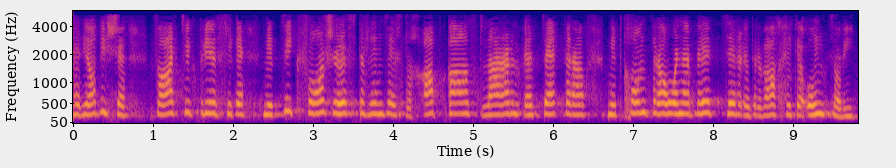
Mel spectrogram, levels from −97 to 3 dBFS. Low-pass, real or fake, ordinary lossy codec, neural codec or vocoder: 5.4 kHz; fake; MP3, 32 kbps; codec, 16 kHz, 1 kbps, FreqCodec, smaller model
